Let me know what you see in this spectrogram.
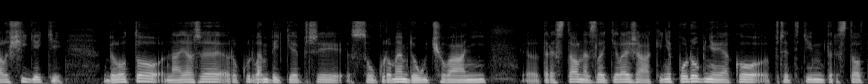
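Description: Skip ahead, at 2.58 to 2.60 s: roughly a second and a half of the speech was dropped while later audio was already queued. Playback jumps straight across with no filler, so the sound on either side of the cut is joined almost directly.

Jitter buffer speed-up, from 2.67 to 7.14 s: with too much audio held after the jump, the receiver repeatedly removed short pitch-period pieces, about 0.4 s in total. Speech runs at about 109% speed at unchanged pitch and sounds hurried. Throughout, the call codec leaves nothing above 8 kHz, which fits G.722.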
